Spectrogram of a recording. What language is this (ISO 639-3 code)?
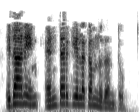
san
